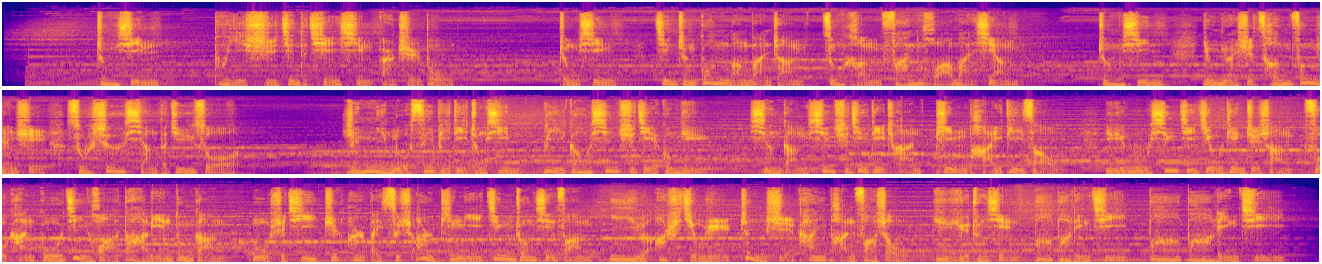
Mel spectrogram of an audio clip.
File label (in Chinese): boy house, guanggao; Chinese; houzhongdaqi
